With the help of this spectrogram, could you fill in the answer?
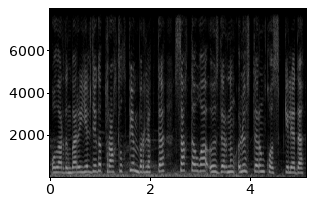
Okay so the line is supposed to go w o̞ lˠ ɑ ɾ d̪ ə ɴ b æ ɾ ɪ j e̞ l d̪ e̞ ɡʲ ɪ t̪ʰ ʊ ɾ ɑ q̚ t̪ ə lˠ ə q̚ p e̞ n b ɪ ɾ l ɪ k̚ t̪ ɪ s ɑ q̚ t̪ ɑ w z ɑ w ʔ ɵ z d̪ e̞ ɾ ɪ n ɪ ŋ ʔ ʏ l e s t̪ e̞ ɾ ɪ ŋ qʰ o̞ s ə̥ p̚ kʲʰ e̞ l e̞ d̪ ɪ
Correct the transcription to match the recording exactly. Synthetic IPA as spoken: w o̞ lˠ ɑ ɾ d̪ ə ɴ b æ ɾ ɪ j e̞ l d̪ e̞ ɡʲ ɪ t̪ʰ ʊ ɾ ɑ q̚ t̪ ə lˠ ə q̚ p e̞ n b ɪ ɾ l ɪ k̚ t̪ ɪ s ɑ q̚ t̪ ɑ w ʁ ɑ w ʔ ɵ z d̪ e̞ ɾ ɪ n ɪ ŋ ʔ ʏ l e s t̪ e̞ ɾ ɪ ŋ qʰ o̞ s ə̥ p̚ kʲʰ e̞ l e̞ d̪ ɪ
